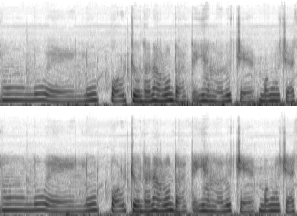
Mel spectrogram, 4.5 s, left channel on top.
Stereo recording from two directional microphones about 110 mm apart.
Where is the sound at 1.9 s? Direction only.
25° left (ahead or behind).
